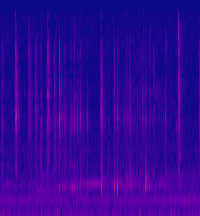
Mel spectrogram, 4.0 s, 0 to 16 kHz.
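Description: Long acrylic nails tap and scratch a medium-sized, hollow, studded plastic tumbler with a lid and straw, held in one hand. About 15 quick, bright clicks and light scratches come in an uneven, typing-like patter, each dying away almost instantly. A faint steady low hum runs underneath.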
